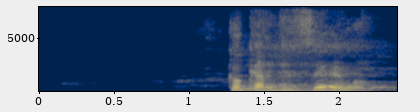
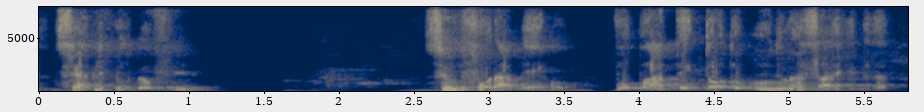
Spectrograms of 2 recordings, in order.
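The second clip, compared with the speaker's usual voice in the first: high, light voice of an overprotective parent; picture the dad who wants to fight the kids; playful parent; 10 semitones higher, 5 dB quieter than usual. Pretend. A parent voicing what he would do to protect his child.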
